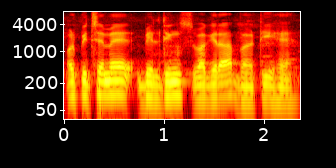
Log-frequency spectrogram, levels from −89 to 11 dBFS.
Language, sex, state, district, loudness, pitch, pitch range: Hindi, male, Arunachal Pradesh, Papum Pare, -16 LUFS, 100 Hz, 90-110 Hz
